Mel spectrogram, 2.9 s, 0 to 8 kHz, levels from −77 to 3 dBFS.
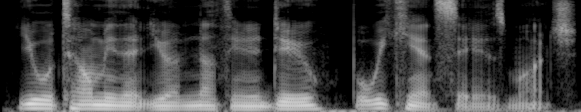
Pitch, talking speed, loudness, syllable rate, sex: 90 Hz, 330 wpm, -18 LUFS, 6.4 syllables/s, male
